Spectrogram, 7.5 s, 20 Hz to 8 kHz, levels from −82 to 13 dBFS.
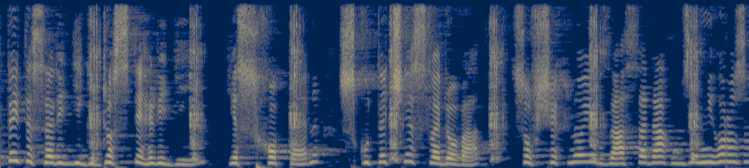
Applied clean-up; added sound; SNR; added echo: classical method Wiener filter.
